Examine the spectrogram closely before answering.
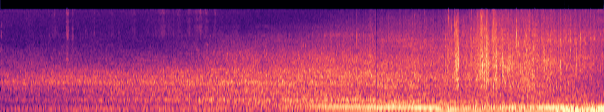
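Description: Tyres roll over a road surface.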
